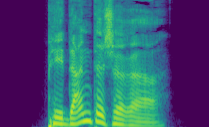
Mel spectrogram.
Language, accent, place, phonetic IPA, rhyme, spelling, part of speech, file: German, Germany, Berlin, [ˌpeˈdantɪʃəʁɐ], -antɪʃəʁɐ, pedantischerer, adjective, De-pedantischerer.ogg
- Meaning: inflection of pedantisch: 1. strong/mixed nominative masculine singular comparative degree 2. strong genitive/dative feminine singular comparative degree 3. strong genitive plural comparative degree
